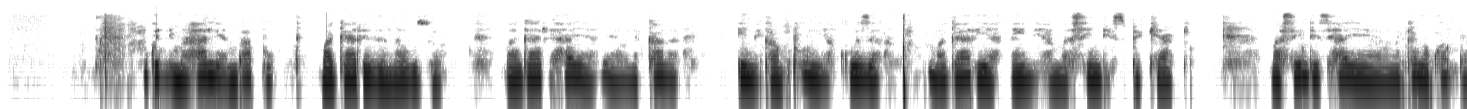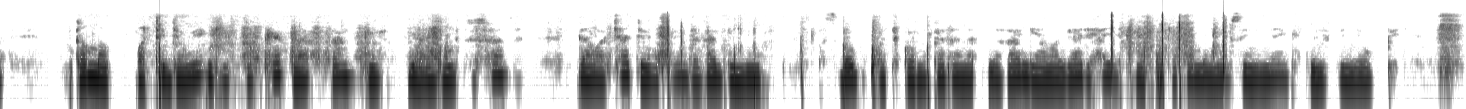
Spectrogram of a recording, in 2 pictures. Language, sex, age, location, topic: Swahili, female, 18-24, Nakuru, finance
